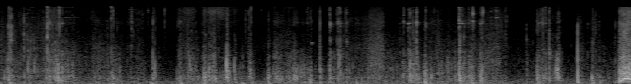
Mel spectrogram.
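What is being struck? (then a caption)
Leather backpack. Fingers open and close the zipper on a brown leather backpack with gold rings, then tap and scratch its leather surface with long nails. The result is quiet, irregular soft taps, rasping zipper pulls and dry scratching, with brief bright clicks and a louder burst at the very end.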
